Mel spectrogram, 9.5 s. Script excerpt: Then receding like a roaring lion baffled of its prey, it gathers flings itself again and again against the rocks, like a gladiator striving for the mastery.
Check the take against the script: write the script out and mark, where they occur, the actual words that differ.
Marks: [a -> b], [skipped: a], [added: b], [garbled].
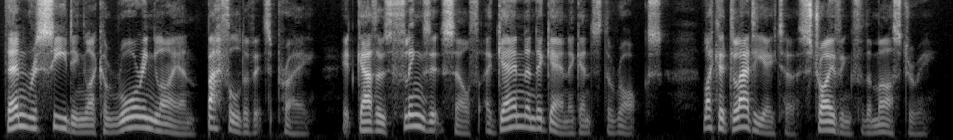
Then receding like a roaring lion baffled of its prey, it gathers flings itself again and again against the rocks, like a gladiator striving for the mastery.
